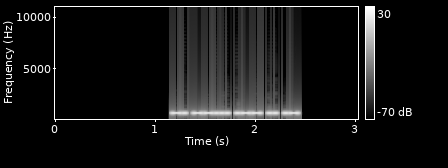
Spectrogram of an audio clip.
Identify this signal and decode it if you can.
Morse code, heard as a keyed tone, about 46 wpm, 700 Hz. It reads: N7WIA
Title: USA Call Signs - 3x Character Spacing - 45wpm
